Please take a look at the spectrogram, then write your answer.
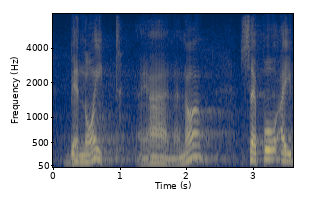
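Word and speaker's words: Benoît: si Ben Ben Ben Ang hirap i-pronounce kasi French no benoit Ayan ano siya po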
